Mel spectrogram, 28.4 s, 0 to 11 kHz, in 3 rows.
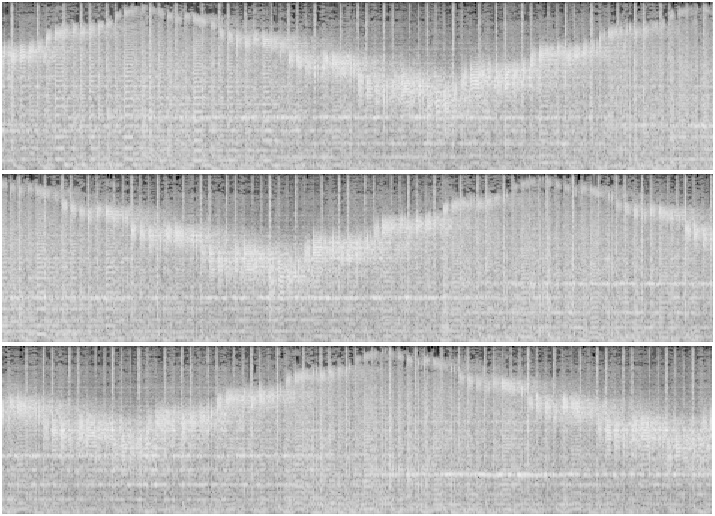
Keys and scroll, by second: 14.4 ctrl+z, 19.3 ctrl+z, 25.4 ctrl+z, 28.3 ctrl+z.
